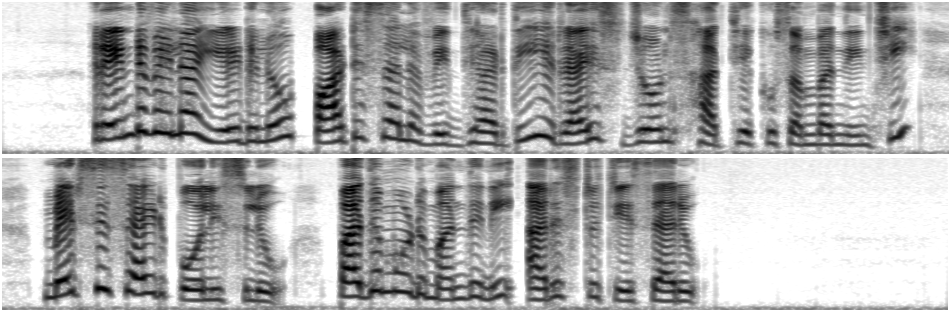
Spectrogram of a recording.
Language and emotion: Telugu, neutral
